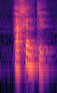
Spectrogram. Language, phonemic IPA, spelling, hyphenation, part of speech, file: Dutch, /ˌaːˈɣɛn.tə/, agente, agen‧te, noun, Nl-agente.ogg
- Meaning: 1. female police officer 2. female spy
